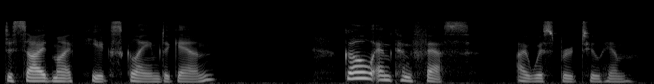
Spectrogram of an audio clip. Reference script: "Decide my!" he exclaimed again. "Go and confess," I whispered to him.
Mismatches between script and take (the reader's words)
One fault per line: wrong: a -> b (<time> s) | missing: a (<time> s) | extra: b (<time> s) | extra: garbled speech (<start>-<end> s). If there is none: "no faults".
no faults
